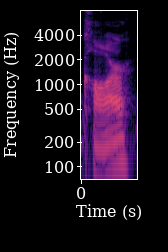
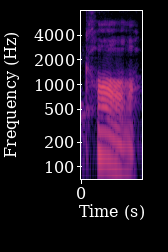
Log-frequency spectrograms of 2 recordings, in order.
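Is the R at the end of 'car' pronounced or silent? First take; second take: pronounced; silent. First: The final R sound is pronounced. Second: The final R sound is silent. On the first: "instead of car" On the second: "English nowadays is a non-rhotic accent, so they'll say car"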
